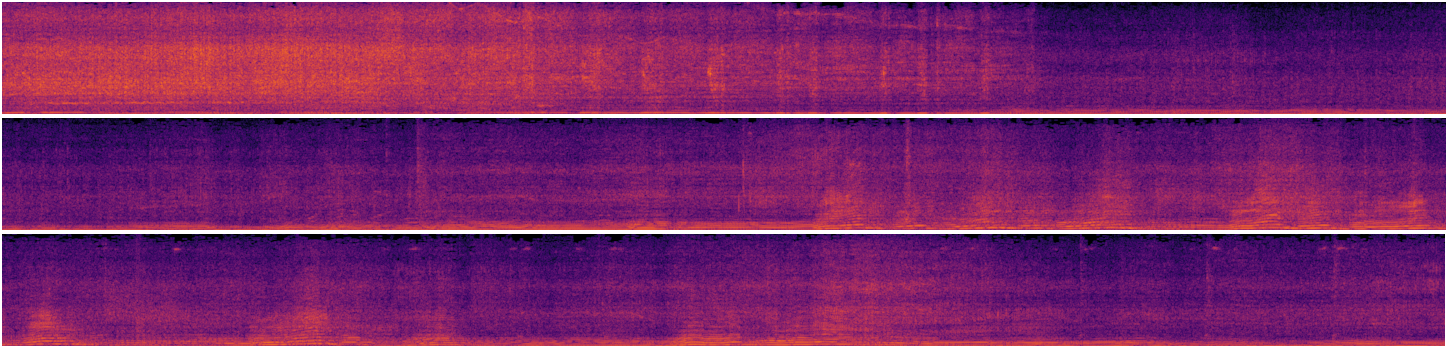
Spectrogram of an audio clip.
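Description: A car drifting, its tyres squealing and its engine held at high revs, for the first several seconds. After an abrupt change about eight seconds in, a motorcycle engine is revved up and down over and over, its pitch rising and falling about once a second, as the rider performs stunts.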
